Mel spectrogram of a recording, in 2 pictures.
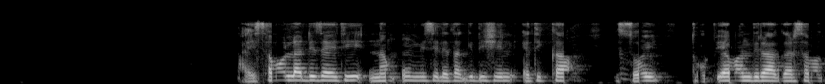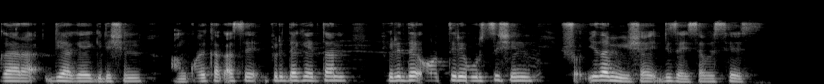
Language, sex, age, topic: Gamo, male, 18-24, government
